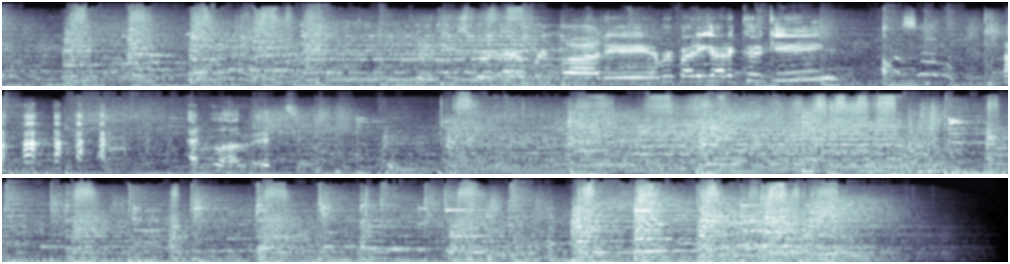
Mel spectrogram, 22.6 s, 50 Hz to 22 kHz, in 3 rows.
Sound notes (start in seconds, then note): 0.0 exciting music; 1.5 exciting music; 6.1 exciting music; 6.6 laughing; 6.6 laughs; 8.0 exciting music; 10.9 exciting music; 19.1 exciting music ends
